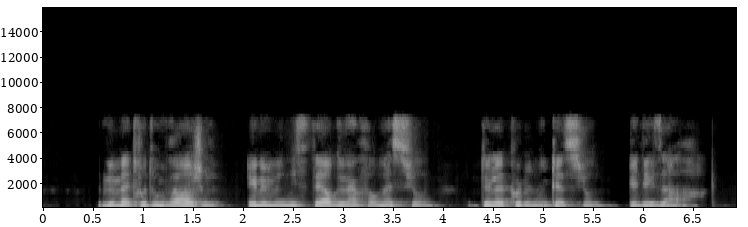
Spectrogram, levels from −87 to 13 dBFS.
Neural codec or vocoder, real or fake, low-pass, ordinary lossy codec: codec, 16 kHz, 1 kbps, FreqCodec, larger model; fake; 7.2 kHz; MP3, 96 kbps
